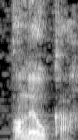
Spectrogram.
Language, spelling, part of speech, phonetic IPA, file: Polish, pomyłka, noun, [pɔ̃ˈmɨwka], Pl-pomyłka.ogg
